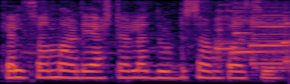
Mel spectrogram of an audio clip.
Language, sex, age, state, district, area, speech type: Kannada, female, 18-30, Karnataka, Vijayanagara, rural, spontaneous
